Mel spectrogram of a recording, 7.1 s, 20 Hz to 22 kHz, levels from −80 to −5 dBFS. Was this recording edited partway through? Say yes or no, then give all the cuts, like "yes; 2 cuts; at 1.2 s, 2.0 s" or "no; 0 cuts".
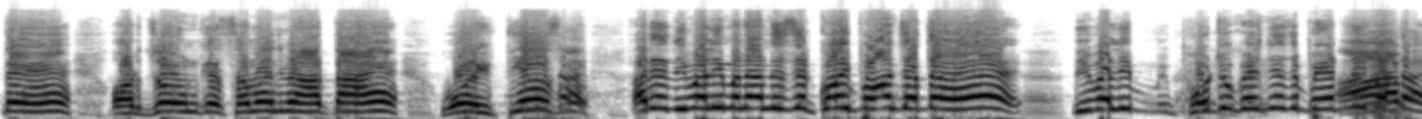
yes; 1 cut; at 2.8 s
